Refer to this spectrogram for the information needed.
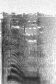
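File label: "clone", British English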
